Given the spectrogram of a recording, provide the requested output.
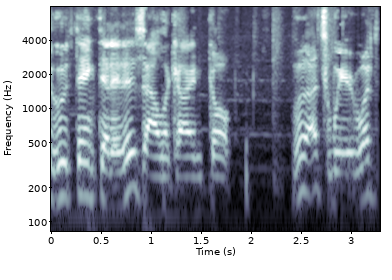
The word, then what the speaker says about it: Alekhine: It is some like Alekhine, but not Alekhine. It is not yo, but E. Alekhine, Alekhine.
